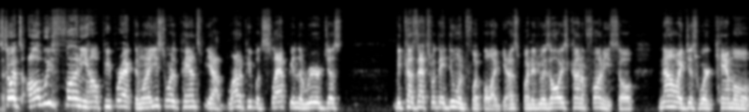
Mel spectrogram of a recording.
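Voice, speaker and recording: A man with a Wisconsin accent speaks at a fairly quick pace in a high voice, his intonation lively. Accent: Upper Midwest (Wisconsin). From Wisconsin, Madison area. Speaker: superfan guest. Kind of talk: casual chat.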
